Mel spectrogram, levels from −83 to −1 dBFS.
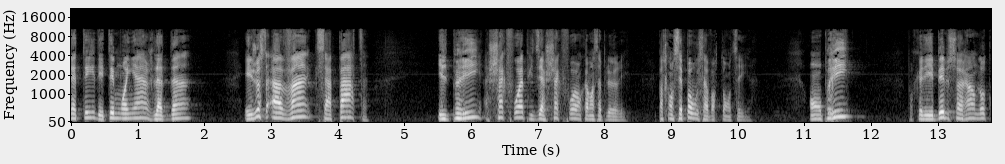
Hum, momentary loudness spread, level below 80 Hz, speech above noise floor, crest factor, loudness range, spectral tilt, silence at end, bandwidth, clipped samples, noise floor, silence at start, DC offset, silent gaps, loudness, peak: none; 15 LU; -52 dBFS; 44 dB; 20 dB; 6 LU; -4.5 dB/octave; 0.05 s; 10.5 kHz; under 0.1%; -61 dBFS; 0 s; under 0.1%; none; -17 LUFS; 0 dBFS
